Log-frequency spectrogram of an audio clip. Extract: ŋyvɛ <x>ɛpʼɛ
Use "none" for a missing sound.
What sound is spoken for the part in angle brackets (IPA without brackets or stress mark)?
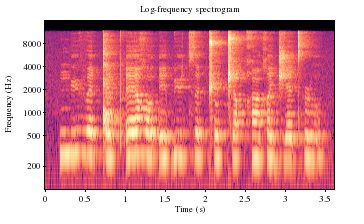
ǃ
